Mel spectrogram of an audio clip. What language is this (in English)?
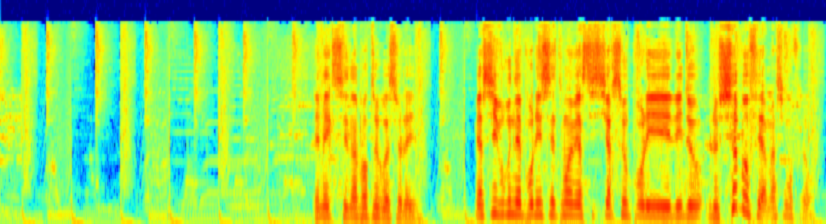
French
